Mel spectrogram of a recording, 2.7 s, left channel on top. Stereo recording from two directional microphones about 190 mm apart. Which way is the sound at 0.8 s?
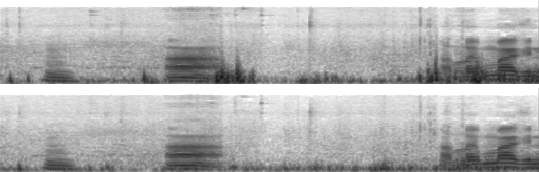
Centre (ahead or behind).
